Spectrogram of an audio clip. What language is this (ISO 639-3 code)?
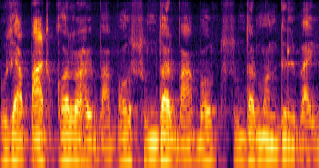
bho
